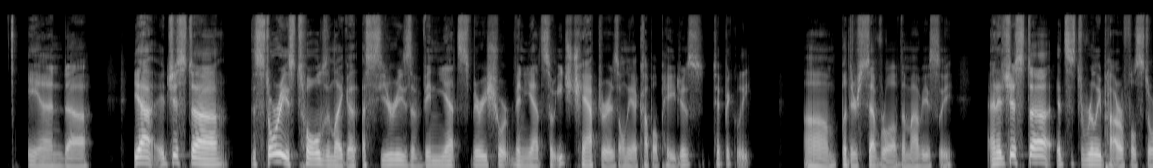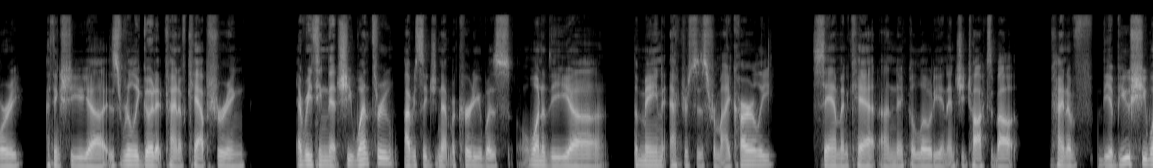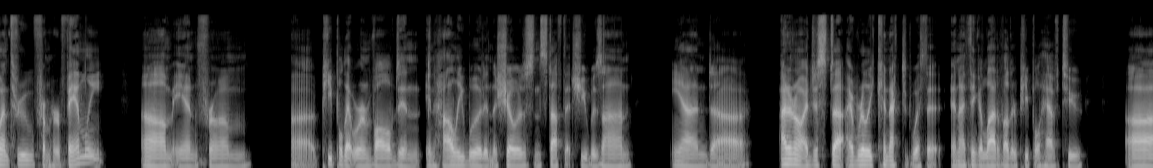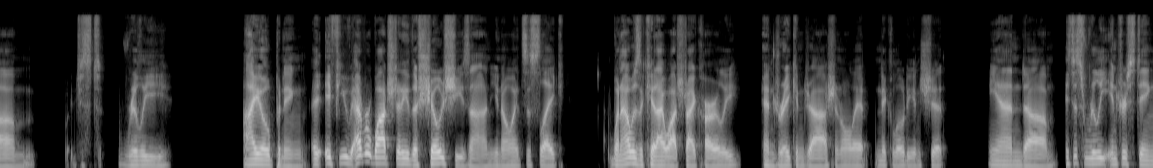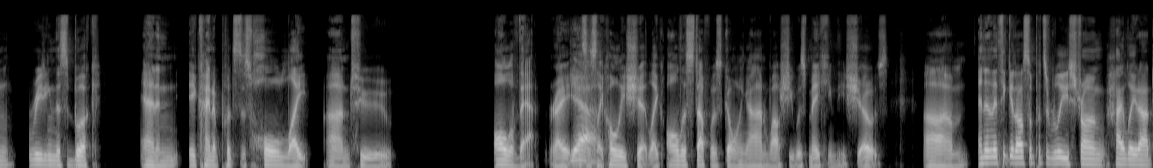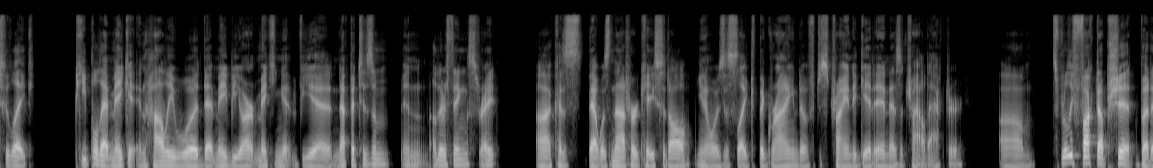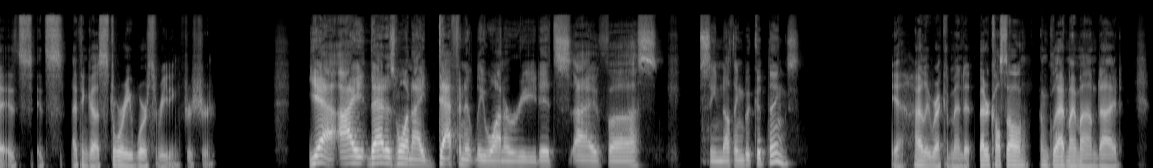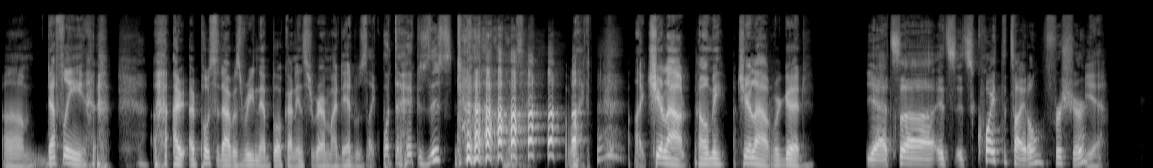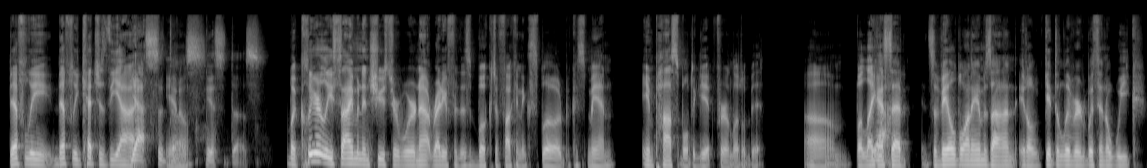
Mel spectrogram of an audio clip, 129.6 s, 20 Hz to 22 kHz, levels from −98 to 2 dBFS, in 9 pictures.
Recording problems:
uneven, jittery; strongly; from 15 s to 1:39

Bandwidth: 14.5 kHz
